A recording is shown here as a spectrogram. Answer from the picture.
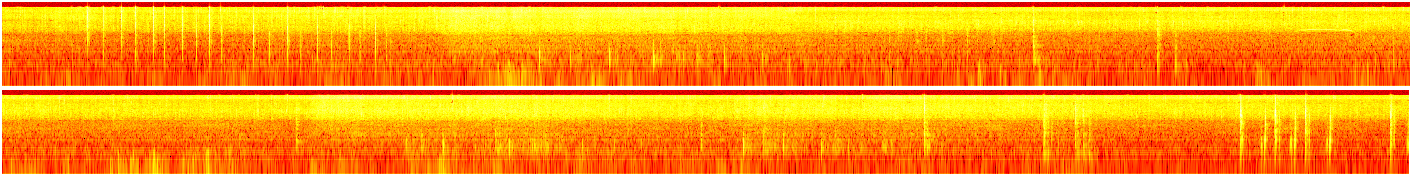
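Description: Food sizzling as it fries, with quick runs of sharp taps from about a second to four seconds in and again near the end.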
